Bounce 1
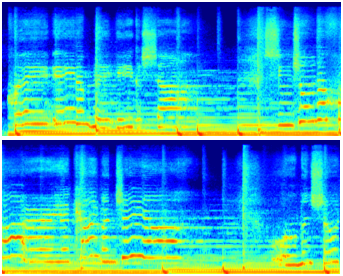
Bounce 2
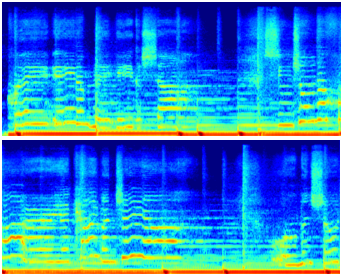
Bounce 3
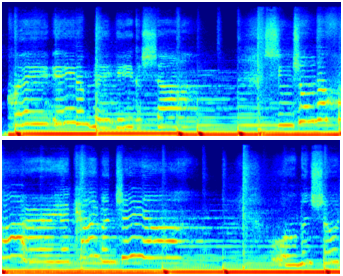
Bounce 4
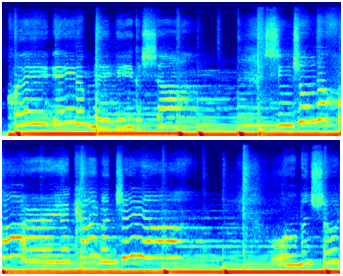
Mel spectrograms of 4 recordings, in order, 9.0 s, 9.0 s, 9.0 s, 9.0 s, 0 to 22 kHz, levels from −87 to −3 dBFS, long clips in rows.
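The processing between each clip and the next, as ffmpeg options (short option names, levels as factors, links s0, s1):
-af "lowshelf=f=100:t=q:w=3:g=9.5,areverse,acompressor=mode=upward:threshold=0.282:ratio=2.5,areverse,volume=0.562"
-af anull
-af "equalizer=f=1800:w=2.7:g=-5.5"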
